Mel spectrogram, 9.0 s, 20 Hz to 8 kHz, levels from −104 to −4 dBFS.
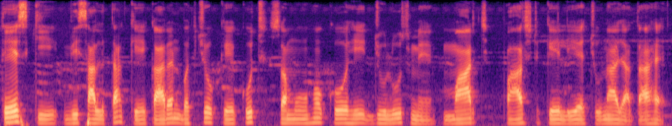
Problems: none marked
